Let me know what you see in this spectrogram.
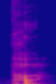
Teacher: Keep your jaw relaxed. And there's a strong burst of air when we release our lips. P. The p sound is voiceless. · The p sound is voiceless. That means you don't feel any vibration in your throat. If you touch your throat while you're saying the p, you won't feel any movement. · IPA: /p/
